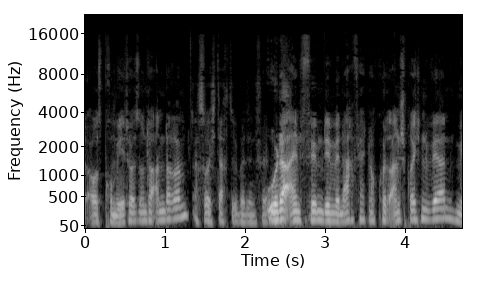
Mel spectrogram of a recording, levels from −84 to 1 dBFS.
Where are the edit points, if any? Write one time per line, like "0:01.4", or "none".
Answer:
none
